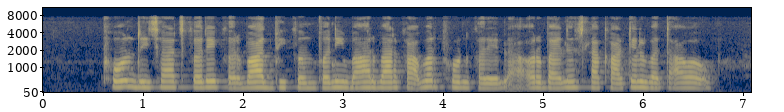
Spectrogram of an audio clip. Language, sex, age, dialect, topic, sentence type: Chhattisgarhi, female, 46-50, Northern/Bhandar, banking, question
